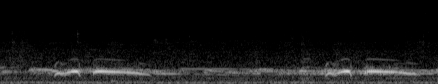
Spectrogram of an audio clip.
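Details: Dove from a parent breeding pair cooing twice, about three seconds apart. Each phrase is a brief upturned note, then a drawn-out, softly falling coo, with a constant low hum underneath.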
